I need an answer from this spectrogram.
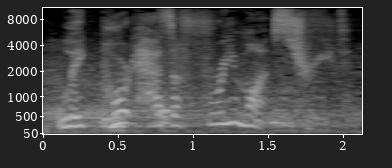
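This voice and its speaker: A woman's voice: fairly high pitch, sing-song, a little slow. An actress voicing a wry, thoughtful young woman in a story game, speaking dialogue and inner monologue in a dry tone. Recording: game audio with loud noise and crowd.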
